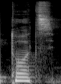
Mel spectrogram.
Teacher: When you have a word with an I at the end, you aren't really pronouncing the I. Your mouth goes into like a smile shape, and just you saying toți while you end saying that word with your mouth in a smile shape makes that very faint I sound.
